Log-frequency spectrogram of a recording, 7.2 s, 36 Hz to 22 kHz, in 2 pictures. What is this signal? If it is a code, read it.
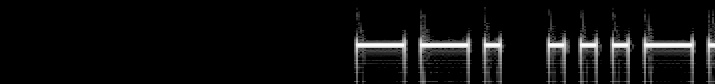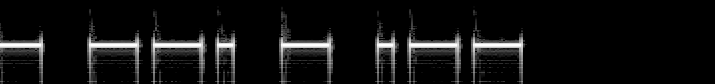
Morse code, heard as a keyed tone, about 15 wpm, 700 Hz. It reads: G3GTW
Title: DXCC-100 Call Signs - 5 Characters - 15wpm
